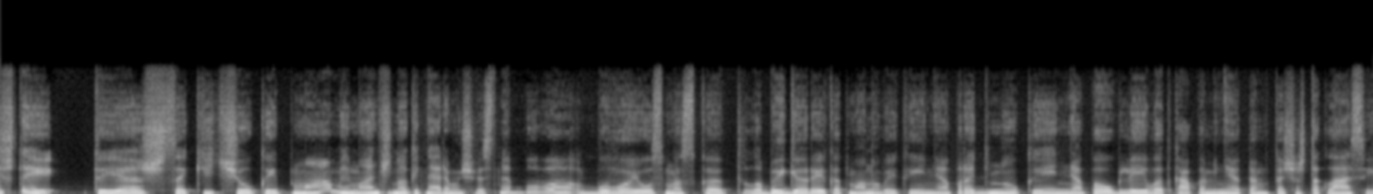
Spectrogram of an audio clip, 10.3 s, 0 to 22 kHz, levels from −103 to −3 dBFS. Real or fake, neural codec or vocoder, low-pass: fake; autoencoder, 48 kHz, 32 numbers a frame, DAC-VAE, trained on Japanese speech; 14.4 kHz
